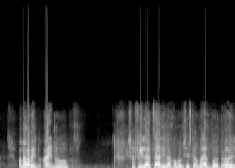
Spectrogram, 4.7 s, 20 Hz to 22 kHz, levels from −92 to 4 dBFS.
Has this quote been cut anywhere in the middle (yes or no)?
no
